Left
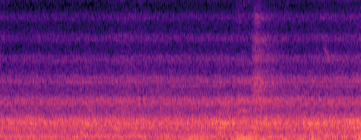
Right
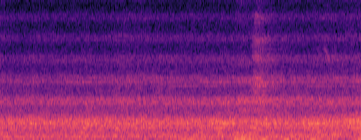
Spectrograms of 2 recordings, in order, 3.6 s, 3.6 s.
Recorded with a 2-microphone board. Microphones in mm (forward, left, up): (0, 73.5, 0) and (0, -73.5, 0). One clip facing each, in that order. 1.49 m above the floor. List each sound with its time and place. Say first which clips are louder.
1.8 s a man speaking: left 1 dB; 25° left (ahead or behind), 4.5 m; by 3.6 s 20° left (ahead or behind), 3.5 m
